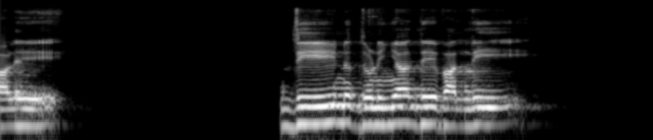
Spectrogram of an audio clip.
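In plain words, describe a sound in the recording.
A man chants in a sustained, melodic voice through a microphone, in short phrases with pauses.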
